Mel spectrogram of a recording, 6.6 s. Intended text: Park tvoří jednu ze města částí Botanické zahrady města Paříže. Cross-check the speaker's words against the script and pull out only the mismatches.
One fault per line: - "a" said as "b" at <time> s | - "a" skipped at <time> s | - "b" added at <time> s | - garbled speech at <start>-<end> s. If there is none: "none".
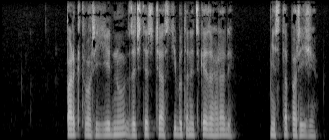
- "města" said as "čtyř" at 2.7 s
